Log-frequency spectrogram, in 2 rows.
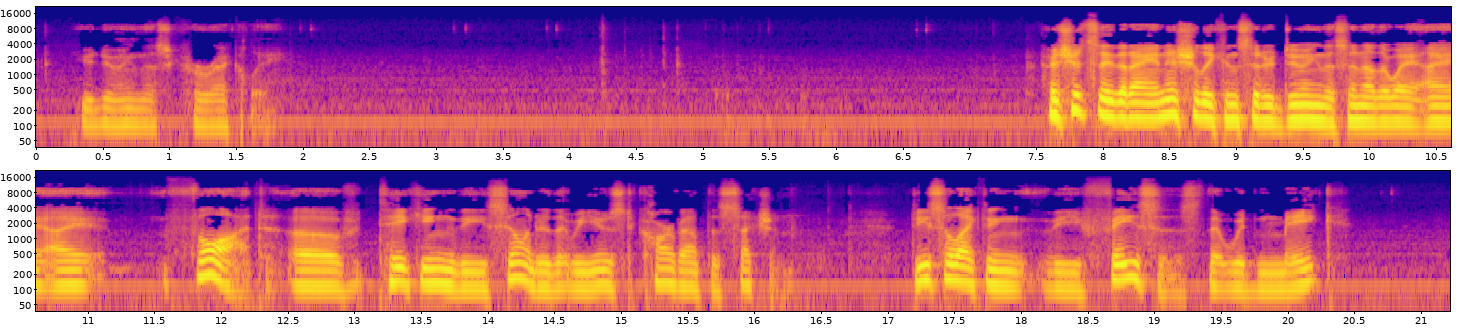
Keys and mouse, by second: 0.4 f, 5.2 f, 16.6 f.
